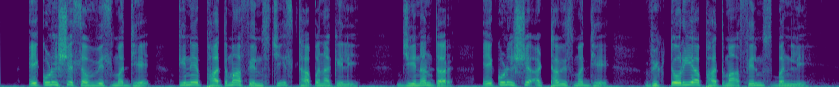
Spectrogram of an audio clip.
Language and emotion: Marathi, neutral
